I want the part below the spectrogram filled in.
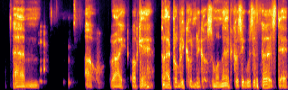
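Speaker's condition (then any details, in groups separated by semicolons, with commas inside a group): Vocal cord cancer, head and neck cancer, right vocal cord; difficult intubation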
